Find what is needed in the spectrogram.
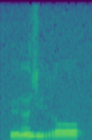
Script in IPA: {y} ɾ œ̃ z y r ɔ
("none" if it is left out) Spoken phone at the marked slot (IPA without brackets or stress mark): ø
